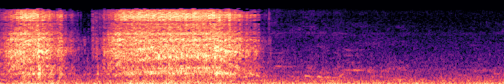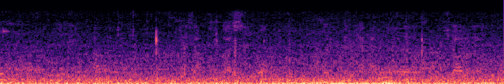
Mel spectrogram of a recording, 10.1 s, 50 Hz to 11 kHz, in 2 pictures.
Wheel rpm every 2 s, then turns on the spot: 100, 0, 0, 0, 0.
none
